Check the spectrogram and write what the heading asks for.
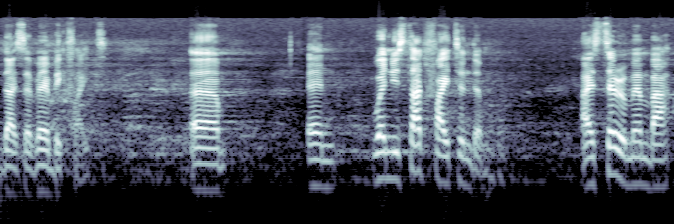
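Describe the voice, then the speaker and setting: A man's voice: lowish voice, a little mellow. A man with a Ghanaian accent giving an insistent parliamentary debate speech as a member. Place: large parliament chamber. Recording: echoing chamber with long reverb.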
